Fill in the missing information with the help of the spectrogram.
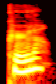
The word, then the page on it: curler: betydning 1: [ ˈkɶːlʌ ]; betydning 2: [ ˈkœːlʌ ]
